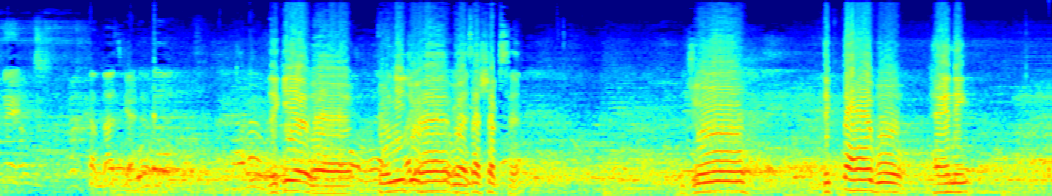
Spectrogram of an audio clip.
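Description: A middle-aged man speaks calmly and close into a microphone.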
